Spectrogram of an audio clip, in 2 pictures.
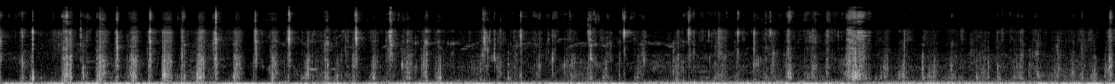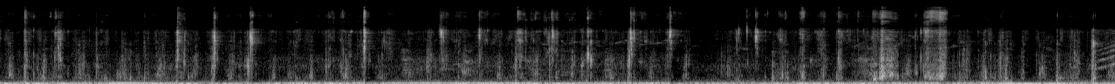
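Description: Close-up chewing of glazed pork belly: a steady run of small mouth clicks, with a few louder bites or mouth sounds near the middle and near the end.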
